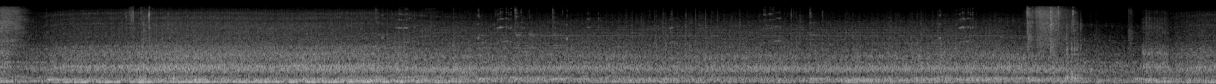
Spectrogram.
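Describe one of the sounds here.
A winch whirs as it pulls a truck.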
